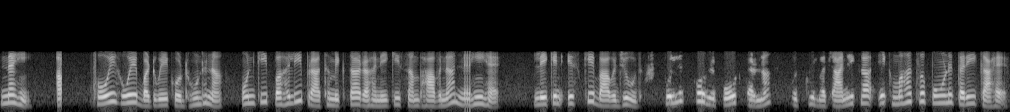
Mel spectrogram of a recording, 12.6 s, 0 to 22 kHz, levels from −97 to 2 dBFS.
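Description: Cable pulled and plugged in, 0.75 to 1.20 s: a pop as the live lead comes out, about 0.41 s of near silence, then a 46 ms burst of 50 Hz mains buzz while only the plug tip makes contact, and a second pop as the voice returns.

Packet loss with last packet repeated, 5.82 to 5.88 s: a 60 ms stretch, which fits two lost packets, is filled by replaying the last one, and the audio briefly stutters robotically.

Other side's voice leaking through, 8.06 to 8.20 s: a faint second voice, roughly 20 dB below the talker, slips in for a moment. It is likely loudspeaker sound from the far end that the echo canceller failed to remove from the microphone pickup.

Speech suppressed in double talk, at 8.31 to 9.55 s, 9.85 to 10.42 s, 10.58 to 10.79 s and 10.97 to 11.07 s: the talker's voice dips by around 15 dB, and by about 20 dB in the second stretch. This is likely an echo canceller turning everything down while both sides speak at once.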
